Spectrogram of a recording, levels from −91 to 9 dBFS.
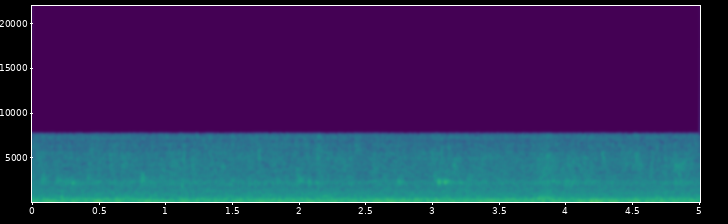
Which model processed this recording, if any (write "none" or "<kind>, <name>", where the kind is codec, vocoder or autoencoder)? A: none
